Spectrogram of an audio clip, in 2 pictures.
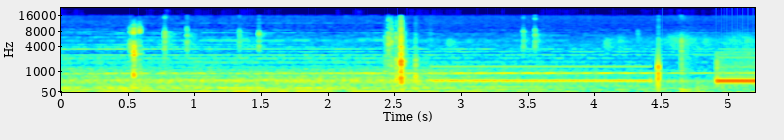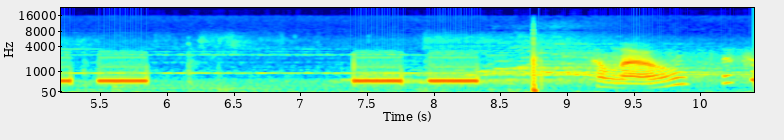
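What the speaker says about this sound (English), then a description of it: "Let's insert phone card." A payphone in the Nancy Drew game The Haunting of Castle Malloy takes a phone card and is dialed, giving clicks, four short beeping dial tones in two pairs, then a warbling ring signal over a quiet hum.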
